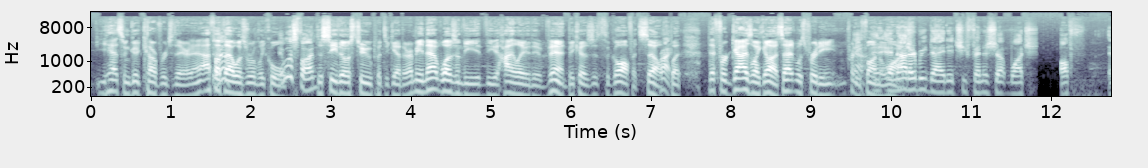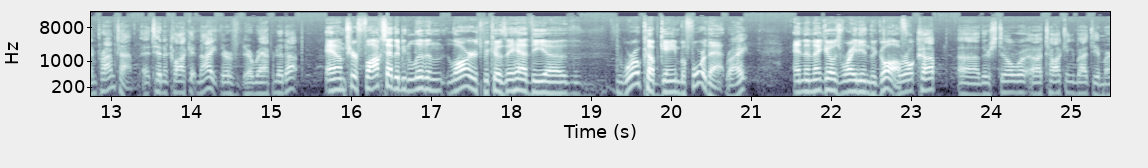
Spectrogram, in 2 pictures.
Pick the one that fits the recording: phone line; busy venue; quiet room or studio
busy venue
